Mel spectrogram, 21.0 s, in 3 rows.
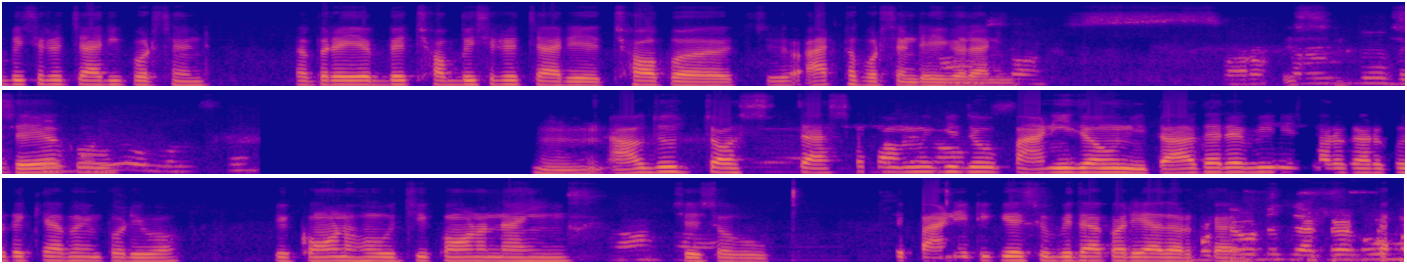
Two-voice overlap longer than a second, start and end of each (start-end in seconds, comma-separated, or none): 10.8-12.6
